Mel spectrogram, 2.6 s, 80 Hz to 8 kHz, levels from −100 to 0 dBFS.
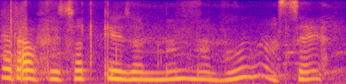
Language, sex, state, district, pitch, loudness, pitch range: Assamese, female, Assam, Hailakandi, 270 Hz, -19 LUFS, 255-285 Hz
